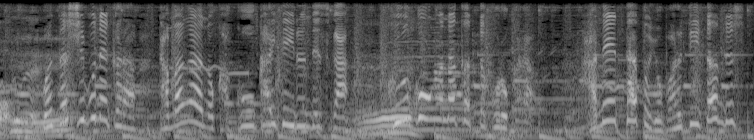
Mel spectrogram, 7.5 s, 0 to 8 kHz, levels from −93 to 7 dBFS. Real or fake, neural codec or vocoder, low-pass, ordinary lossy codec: real; none; 7.2 kHz; none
